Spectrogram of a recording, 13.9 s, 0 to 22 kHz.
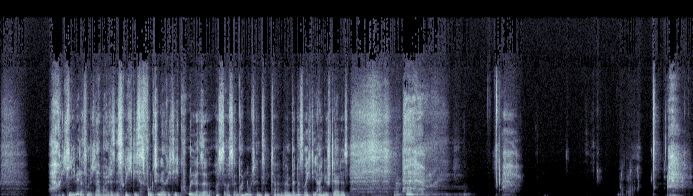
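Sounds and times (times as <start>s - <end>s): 
speech: 1.3s - 8.6s
person sipping a drink: 11.7s - 13.8s.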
